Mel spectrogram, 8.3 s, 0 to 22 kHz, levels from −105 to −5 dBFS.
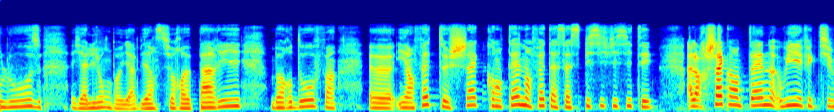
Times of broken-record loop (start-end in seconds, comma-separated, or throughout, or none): none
